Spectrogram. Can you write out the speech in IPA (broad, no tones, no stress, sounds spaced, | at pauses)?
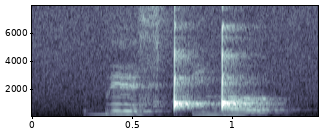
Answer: b e s ǃʼ i ŋ͡ǃ ɤ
